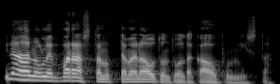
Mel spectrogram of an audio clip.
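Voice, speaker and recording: A man's voice: mid-range voice, huge pitch swings, pushed and bright. A man voicing a brazen male car driver in a told joke, curt and then innocently denying everything.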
